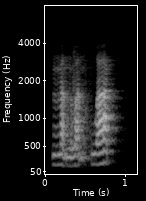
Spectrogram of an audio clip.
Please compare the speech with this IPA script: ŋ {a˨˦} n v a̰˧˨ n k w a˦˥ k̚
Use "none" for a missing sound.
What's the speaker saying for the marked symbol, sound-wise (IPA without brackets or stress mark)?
a̰˧˨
